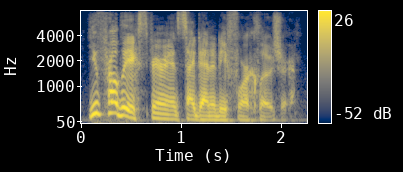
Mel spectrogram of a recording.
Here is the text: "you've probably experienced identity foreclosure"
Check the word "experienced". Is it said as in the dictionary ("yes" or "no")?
yes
